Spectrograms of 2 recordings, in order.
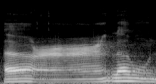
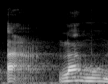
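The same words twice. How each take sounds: First: The ain flows on with too much voice. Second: The ain is pressed and held very hard. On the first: "tidak juga a'lamu, tidak sampai ngalir seperti itu" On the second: "tidak sampai a'lamu, tidak ditekan banget"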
